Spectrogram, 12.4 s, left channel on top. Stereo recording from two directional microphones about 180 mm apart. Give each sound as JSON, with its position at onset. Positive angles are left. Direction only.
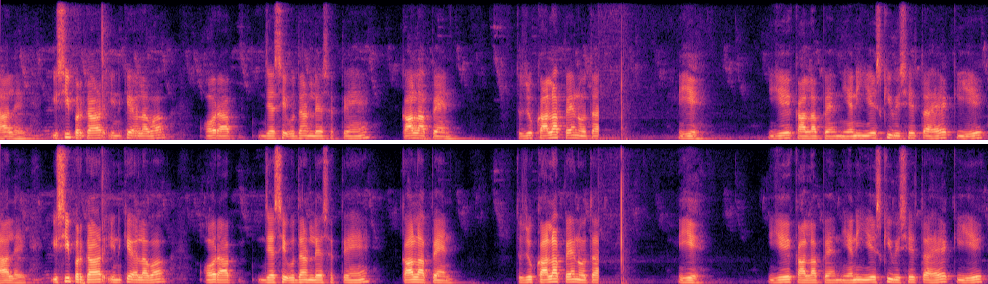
{"t": 0.0, "sound": "speech", "side_deg": -40}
